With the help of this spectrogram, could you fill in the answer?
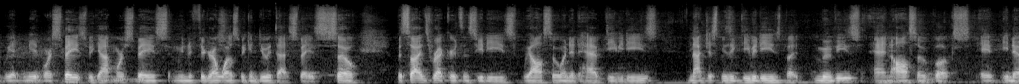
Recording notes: Recorded in the alcove at Stardust Video and Coffee on the eve of Record Store Day in April 2022.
